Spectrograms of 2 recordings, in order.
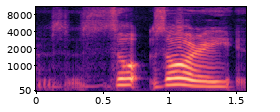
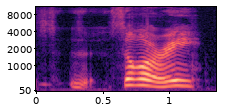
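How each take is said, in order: First: Loud stammering yell; shouting. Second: Slow, loud stammering call; shouting. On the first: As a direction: call out in fury. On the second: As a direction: drag out the name in a furious shout. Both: Acted. Alberto calls after alien furiously.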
